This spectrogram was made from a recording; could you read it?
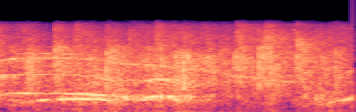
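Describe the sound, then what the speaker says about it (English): Open mic audience clapping for a performer, a short burst of steady applause from a small crowd, fairly loud and close. "Round of applause for Aaron,"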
